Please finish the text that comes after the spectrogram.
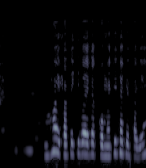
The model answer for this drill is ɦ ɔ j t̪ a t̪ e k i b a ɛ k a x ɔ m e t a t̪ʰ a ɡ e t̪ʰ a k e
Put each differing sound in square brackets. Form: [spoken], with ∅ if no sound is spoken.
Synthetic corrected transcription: ɦ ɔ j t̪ a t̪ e k i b a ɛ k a [k] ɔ m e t [i] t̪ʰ a [k] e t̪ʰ a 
